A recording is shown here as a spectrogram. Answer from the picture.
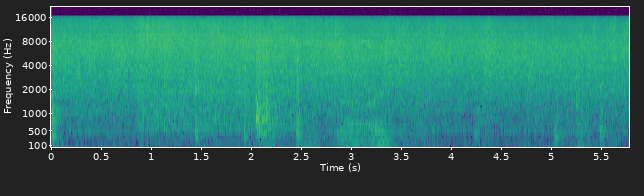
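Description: Diced onions and peppers sizzling in oil in a nonstick frying pan as they cook down. A wooden spoon stirring them gives a few short scrapes and knocks against the pan.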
